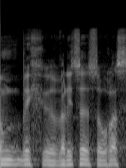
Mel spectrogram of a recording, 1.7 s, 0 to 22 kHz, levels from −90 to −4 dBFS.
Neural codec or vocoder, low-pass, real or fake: none; 10.8 kHz; real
